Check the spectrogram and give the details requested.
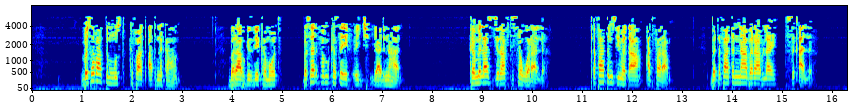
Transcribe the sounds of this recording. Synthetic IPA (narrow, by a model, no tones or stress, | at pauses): bəsəβat̪ːɨmwʊst̪ʼkʰɨfat̪at̪nəkaɦə̰m | bəɾaβɡize̞kʰəmo̞t̪ | bəsəlfɨmkʰəsəjfɨd͡ʒːjad̪nəɦa̰l | kʰəmɨlasd͡ʒɨɾaft̪ʰɨsəwːɔɾa̰lːə̰h | t̪ʼɨfat̪ɨmsimət̪ʼaa̰t̪fəɾa̰m | bət̪ʼɨfat̪ɨnːabəɾaβlajt̪ʰɨ̥sɨkʼalːə̰h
